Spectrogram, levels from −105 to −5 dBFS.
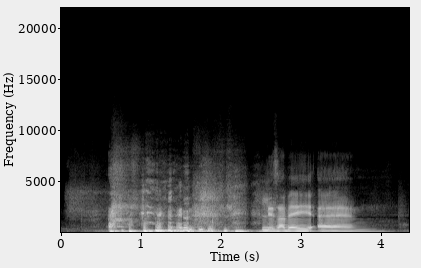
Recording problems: muffled; slightly; fading above 4.5 kHz

